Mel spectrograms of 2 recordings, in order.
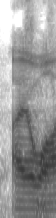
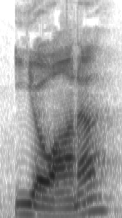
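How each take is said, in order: First: Ioana said as eye-oh-AH-na; "Ioana" opening on eye-oh; attempted name pronunciation. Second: Ioana said as ee-oh-AH-na; "Ioana" opening on ee-oh; attempted name pronunciation. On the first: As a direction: start Ioana with an EYE sound. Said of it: "something like that". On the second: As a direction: start Ioana with an EE sound. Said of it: "not sure how to pronounce it". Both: Shown as a demonstration.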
